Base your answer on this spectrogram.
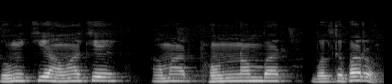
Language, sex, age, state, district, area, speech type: Bengali, male, 60+, West Bengal, North 24 Parganas, rural, read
